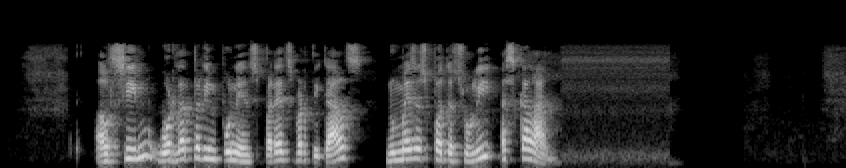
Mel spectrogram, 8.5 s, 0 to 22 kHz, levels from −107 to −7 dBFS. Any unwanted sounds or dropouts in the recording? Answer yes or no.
no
